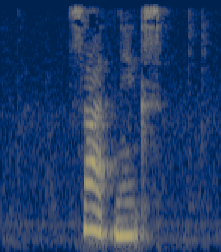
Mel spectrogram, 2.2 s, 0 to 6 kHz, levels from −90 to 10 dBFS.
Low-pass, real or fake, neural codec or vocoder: 5.4 kHz; real; none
